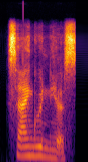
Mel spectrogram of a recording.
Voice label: "sanguineous", Indian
